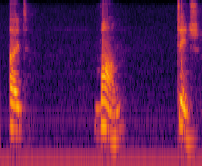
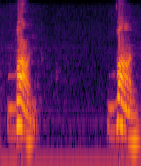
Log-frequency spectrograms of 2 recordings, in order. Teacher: The stress is on second syllable, van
